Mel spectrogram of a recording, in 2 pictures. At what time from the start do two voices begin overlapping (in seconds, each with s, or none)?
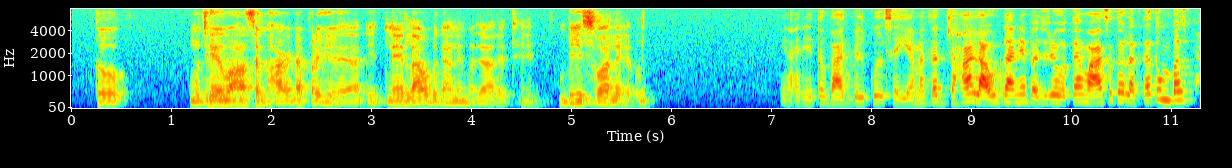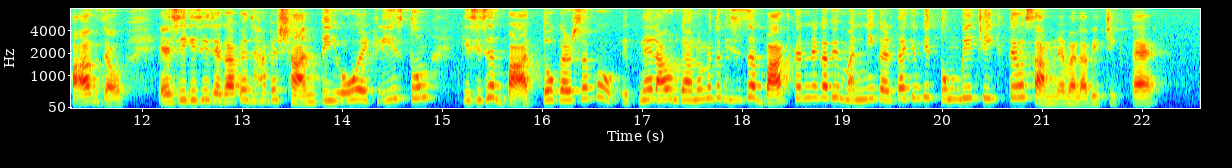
none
